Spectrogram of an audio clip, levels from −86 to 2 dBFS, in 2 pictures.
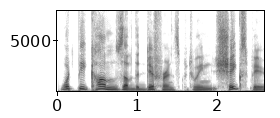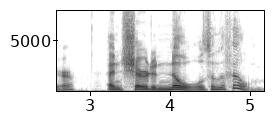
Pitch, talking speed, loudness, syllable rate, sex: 155 Hz, 150 wpm, -20 LUFS, 5.2 syllables/s, male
